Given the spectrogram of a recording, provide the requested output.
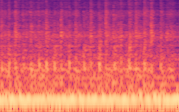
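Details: Washing machine spinner after repair: a strong, even low hum with no cracking or grinding; the spin side now runs smoothly.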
